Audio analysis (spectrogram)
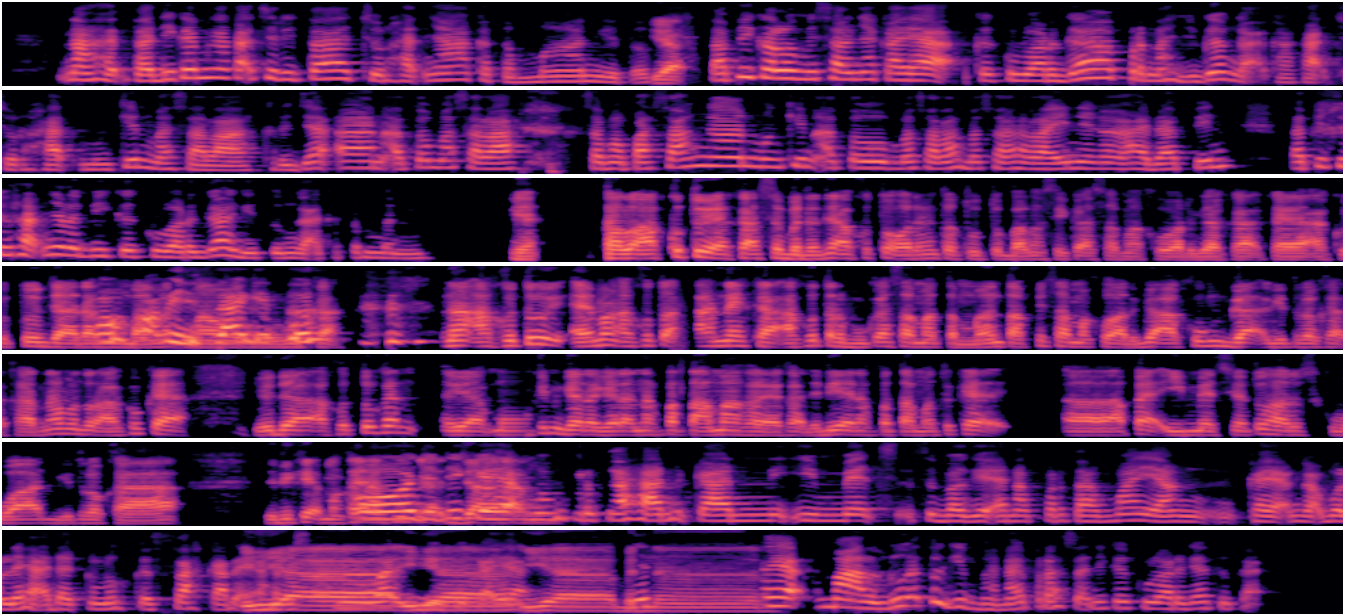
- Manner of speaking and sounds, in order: other background noise; chuckle; "kayak" said as "karea"
- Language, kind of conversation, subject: Indonesian, podcast, Bagaimana peran teman atau keluarga saat kamu sedang stres?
